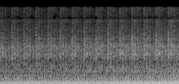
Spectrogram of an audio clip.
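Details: Allis-Chalmers B tractor, far from restored, bought for a low price, still running: low, steady idle thump with an even beat and no misses or knocks; the engine is idling smoothly.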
